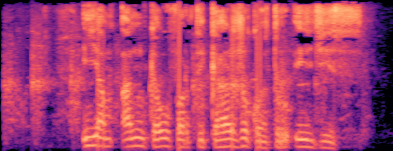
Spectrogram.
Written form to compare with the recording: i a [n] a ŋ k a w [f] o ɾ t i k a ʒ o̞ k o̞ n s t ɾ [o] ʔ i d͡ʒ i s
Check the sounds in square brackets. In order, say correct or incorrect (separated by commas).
incorrect, correct, incorrect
